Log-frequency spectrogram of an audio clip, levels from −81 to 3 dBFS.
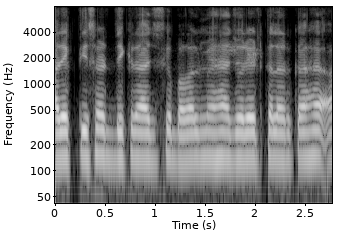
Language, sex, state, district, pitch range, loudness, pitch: Hindi, male, Haryana, Jhajjar, 135-140 Hz, -18 LUFS, 140 Hz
